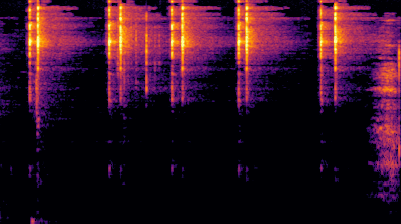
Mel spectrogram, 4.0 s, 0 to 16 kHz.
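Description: Faint computer mouse clicks: about five in a row, one every 0.7 seconds or so, each a quick pair of ticks.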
